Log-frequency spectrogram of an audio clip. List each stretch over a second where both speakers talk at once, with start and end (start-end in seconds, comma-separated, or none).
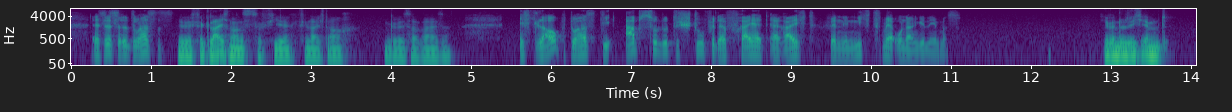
none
